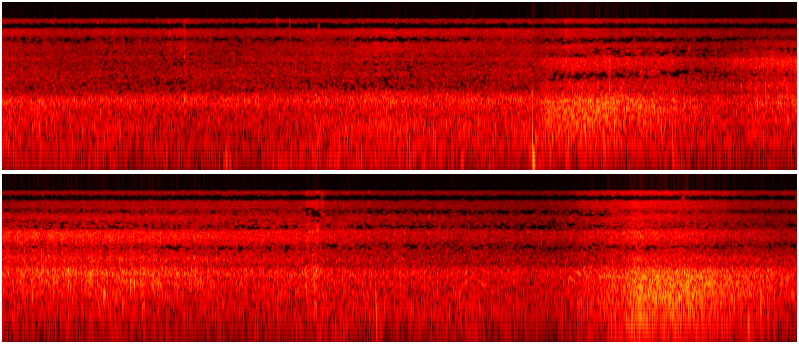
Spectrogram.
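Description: Ocean surf breaking on rocks and washing up a cobble beach: a steady rush of water that swells about nine seconds in and again near the end, with a brief click about eight seconds in.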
